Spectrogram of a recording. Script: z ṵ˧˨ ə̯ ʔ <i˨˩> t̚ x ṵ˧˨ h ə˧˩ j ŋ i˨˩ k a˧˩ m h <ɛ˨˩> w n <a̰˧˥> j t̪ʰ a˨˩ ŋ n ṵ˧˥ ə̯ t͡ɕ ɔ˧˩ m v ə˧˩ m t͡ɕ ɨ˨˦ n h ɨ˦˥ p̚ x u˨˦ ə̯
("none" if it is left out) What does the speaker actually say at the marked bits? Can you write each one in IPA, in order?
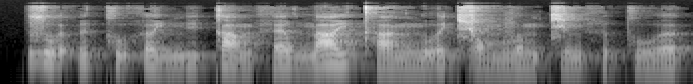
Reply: ɨ˨˩, ɛ˨˩, a˧

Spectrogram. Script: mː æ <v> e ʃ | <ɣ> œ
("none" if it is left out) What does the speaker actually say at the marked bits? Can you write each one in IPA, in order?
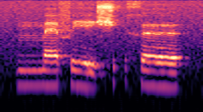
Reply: f, x

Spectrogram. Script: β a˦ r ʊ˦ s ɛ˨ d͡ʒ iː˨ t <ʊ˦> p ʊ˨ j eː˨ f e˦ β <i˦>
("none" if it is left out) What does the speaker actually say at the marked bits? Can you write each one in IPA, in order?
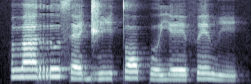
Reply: ɔ˦, i˨

